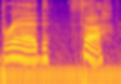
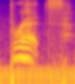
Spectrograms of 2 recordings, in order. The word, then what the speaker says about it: breadth: It’s not "bread -tha." It's breaa-th." The D is almost silent.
